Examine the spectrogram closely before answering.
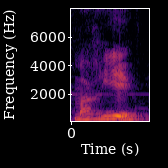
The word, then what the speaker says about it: marié: La E con acento se pronuncia siempre. Por ejemplo, en la palabra marié. Marié, que significa casado.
